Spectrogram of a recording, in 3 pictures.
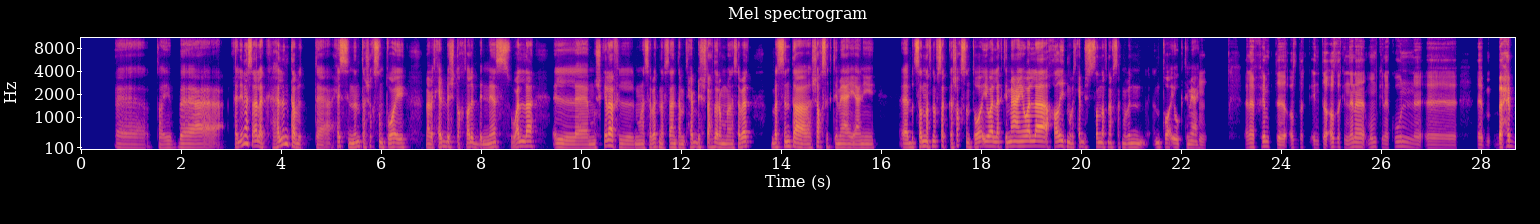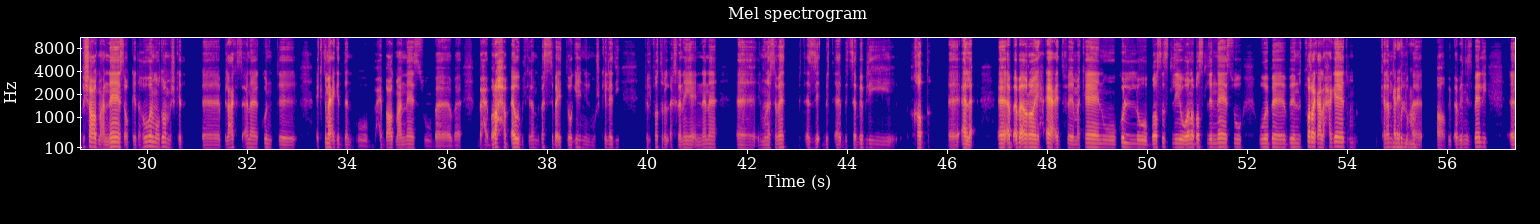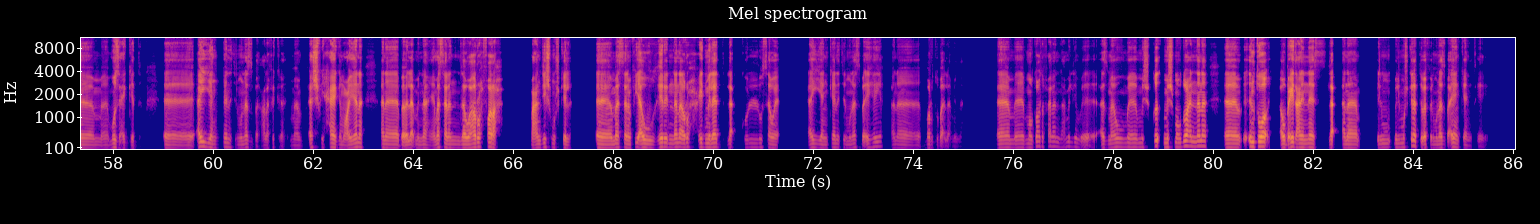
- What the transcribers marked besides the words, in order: none
- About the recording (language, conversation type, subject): Arabic, advice, إزاي أتعامل مع الضغط عليّا عشان أشارك في المناسبات الاجتماعية؟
